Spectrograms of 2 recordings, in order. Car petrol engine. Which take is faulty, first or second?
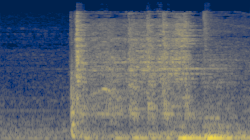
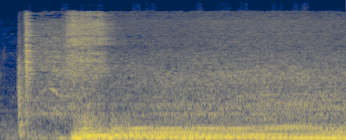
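first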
